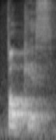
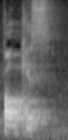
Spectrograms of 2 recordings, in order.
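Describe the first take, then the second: First: Whispered self-reminder. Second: Said in the usual way. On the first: Real, not acted. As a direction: whisper it to yourself. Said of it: "focus whispered to self".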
